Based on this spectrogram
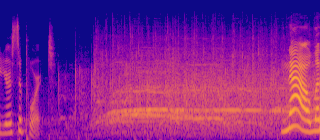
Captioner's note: audience clapping and cheering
